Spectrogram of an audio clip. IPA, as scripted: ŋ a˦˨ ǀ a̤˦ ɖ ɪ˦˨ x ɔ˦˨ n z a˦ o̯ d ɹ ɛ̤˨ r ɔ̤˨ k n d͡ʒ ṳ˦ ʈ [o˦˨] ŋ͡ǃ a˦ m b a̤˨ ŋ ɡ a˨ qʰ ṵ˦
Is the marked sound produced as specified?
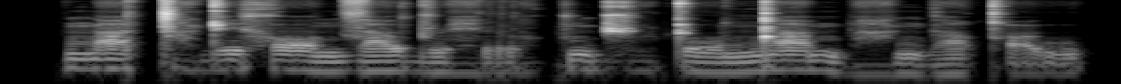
no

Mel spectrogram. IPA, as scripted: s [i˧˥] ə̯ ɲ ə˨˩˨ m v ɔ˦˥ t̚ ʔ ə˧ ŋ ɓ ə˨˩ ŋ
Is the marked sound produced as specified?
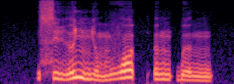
no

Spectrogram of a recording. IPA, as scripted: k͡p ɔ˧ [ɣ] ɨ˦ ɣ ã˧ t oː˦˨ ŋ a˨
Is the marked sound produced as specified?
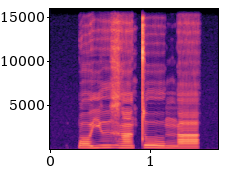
no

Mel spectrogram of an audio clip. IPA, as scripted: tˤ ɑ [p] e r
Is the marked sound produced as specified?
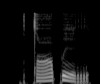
yes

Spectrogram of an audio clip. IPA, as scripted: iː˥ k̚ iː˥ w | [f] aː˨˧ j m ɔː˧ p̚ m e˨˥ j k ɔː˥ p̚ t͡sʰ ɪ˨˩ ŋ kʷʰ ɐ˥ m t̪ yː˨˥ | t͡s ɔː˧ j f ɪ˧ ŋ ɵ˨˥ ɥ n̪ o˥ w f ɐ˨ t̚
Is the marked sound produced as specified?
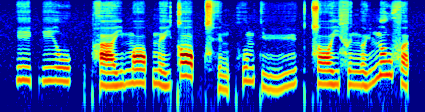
no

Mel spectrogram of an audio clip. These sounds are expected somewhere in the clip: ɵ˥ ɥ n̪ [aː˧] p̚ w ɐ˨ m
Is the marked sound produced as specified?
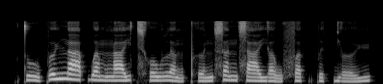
yes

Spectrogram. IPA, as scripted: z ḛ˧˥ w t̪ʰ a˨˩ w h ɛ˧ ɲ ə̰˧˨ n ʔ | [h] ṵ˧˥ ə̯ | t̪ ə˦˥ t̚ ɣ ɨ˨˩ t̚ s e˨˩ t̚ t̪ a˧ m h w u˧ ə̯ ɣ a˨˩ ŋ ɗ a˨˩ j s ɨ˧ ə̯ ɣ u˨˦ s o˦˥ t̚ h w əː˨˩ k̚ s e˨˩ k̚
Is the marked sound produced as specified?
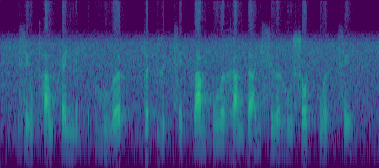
no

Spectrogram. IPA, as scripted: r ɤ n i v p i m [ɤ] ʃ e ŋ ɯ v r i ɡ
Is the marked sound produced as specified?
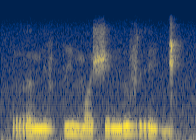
no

